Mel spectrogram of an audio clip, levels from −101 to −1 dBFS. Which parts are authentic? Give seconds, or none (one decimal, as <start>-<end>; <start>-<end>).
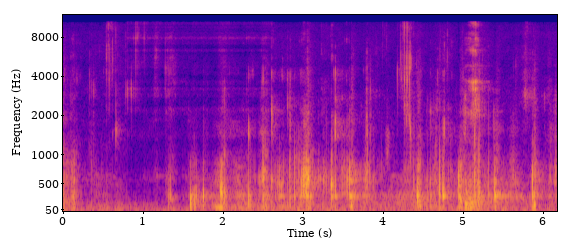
0.0-0.8; 2.6-6.2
